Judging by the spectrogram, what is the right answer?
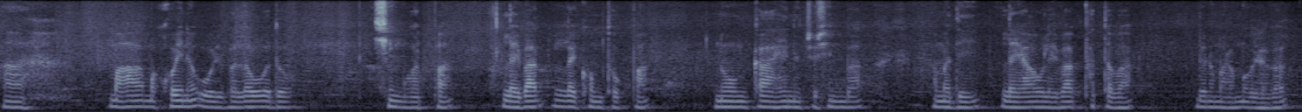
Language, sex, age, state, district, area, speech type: Manipuri, male, 18-30, Manipur, Tengnoupal, rural, spontaneous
